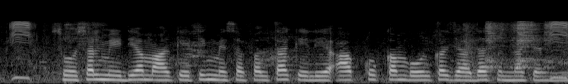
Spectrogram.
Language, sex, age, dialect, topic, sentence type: Hindi, female, 18-24, Awadhi Bundeli, banking, statement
